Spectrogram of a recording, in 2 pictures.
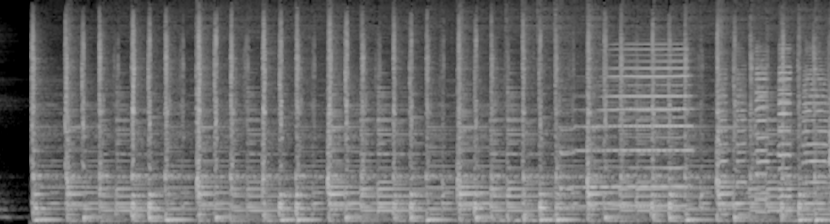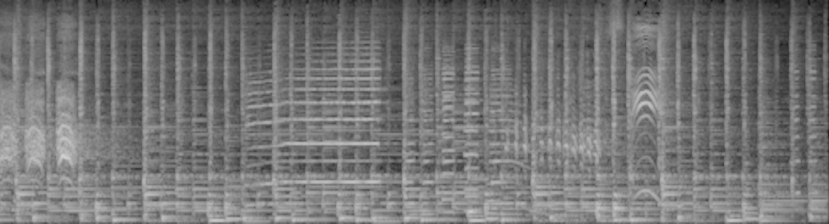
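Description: Upbeat Latin jazz instrumental plays steadily at full volume on Jazz FM radio, with punchy horn lines over a driving percussion groove and bass, with no vocals throughout.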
